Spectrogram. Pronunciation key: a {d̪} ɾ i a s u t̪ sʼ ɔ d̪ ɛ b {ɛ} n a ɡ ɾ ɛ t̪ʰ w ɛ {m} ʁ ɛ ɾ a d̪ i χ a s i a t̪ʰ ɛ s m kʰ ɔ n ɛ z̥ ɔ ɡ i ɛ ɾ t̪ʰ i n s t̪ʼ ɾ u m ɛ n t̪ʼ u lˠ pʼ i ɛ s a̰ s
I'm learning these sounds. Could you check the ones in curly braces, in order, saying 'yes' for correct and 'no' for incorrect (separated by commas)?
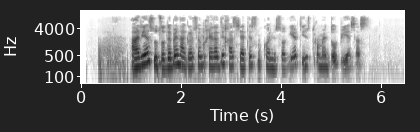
no, yes, yes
